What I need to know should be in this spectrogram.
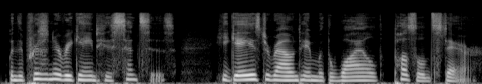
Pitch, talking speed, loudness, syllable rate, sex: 195 Hz, 185 wpm, -17 LUFS, 5.3 syllables/s, female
